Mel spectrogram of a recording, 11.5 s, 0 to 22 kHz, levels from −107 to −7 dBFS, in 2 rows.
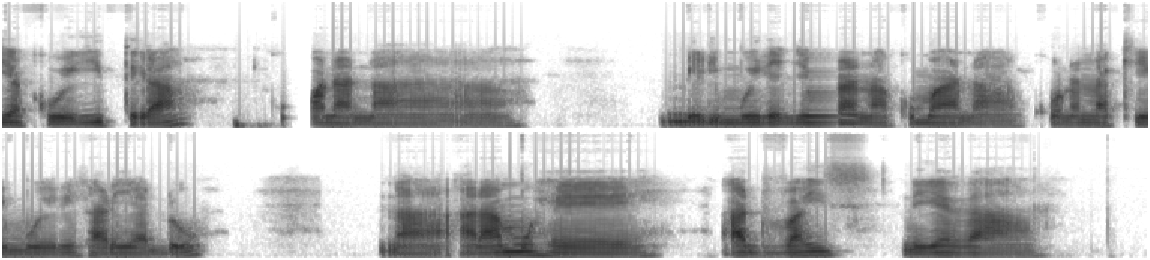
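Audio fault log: Throughout: filter restarted on every block. The filter drops its memory at each block boundary and starts from silence, so every block opens with a small transient. The result is a steady buzz near 23.4 Hz that rises and falls with the speech level, which fits a 2048-sample block at 48 kHz.
1.42–1.57 s and 4.05–4.21 s: burst of packet loss. About 140 ms of speech is missing each time. The receiver extends the last sound for roughly 135 ms, turning it down as it goes, and the first gap fades to about 90 ms of silence before the speech resumes further on.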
